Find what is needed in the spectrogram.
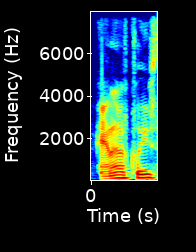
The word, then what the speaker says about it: Anna of Cleves: Anna of Cleves, did I say that right? – That's it.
